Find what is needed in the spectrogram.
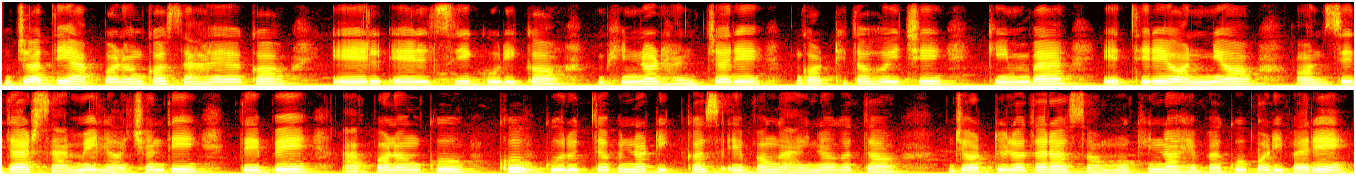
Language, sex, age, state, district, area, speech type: Odia, female, 18-30, Odisha, Kendujhar, urban, read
